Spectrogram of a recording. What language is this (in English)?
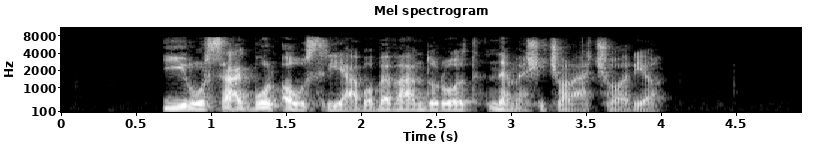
Hungarian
